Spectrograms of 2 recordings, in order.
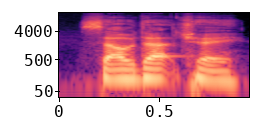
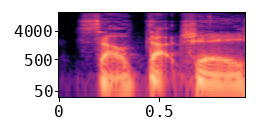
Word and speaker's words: Saudade: ] man so that was night Birds by salach even though it's spelled like salade they're Italian so s a u d a d e if you're interested but it's pronounced salach sounds like a dish tasty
